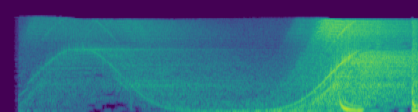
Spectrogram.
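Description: Electronic music intro of experimental techno: a synthesizer tone sweeps up and back down over a hiss. About three seconds in, a noise riser swells and a second tone rises. It ends with a deep hit that falls in pitch, the loudest moment.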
